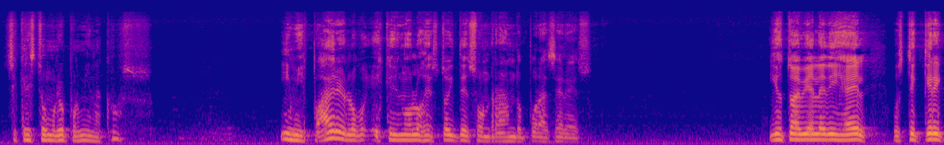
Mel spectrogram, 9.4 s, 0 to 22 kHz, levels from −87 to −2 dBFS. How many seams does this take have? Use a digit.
0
